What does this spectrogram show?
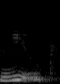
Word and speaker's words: mu: the probabilities and we can denote this by mu or by the capital e a parenthesis expresses so here for this uh greek letter the the name of this one is pronouncing as mu okay so this is what's the meaning for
